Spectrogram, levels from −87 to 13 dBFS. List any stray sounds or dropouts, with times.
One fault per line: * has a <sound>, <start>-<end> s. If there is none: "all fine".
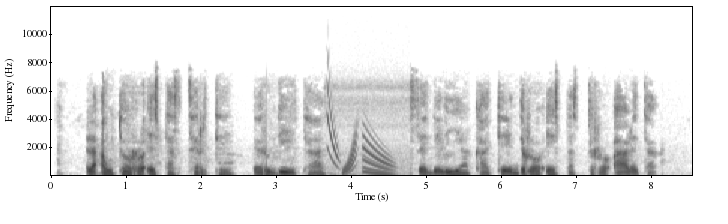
* has a chirp, 3.7-4.6 s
